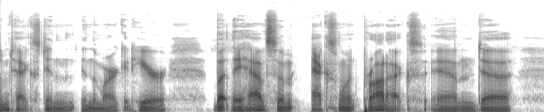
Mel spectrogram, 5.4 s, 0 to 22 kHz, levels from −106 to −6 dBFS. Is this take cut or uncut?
uncut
